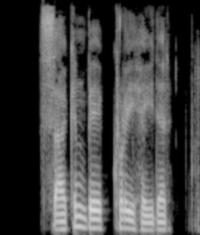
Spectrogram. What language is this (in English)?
Central Kurdish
